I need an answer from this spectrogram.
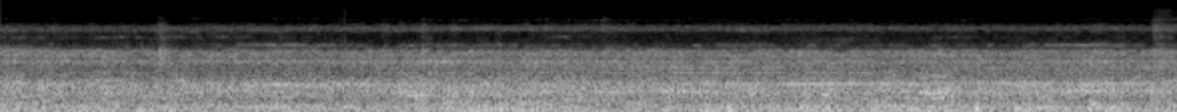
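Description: Moving passenger train heard from inside the coach: a steady, even rumble of the carriage and its wheels on the rails.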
